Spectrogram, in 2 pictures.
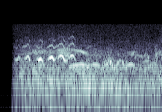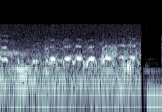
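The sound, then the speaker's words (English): Elephant seals bellow with deep, guttural, throaty calls made with their large noses, overlapping continuously for about six seconds, loud, like a noisy colony, then cut off abruptly. No one speaks. “If you haven't seen an elephant seal, as the name states, they are huge and also make a sort of guttural deep noise with their large noses.”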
